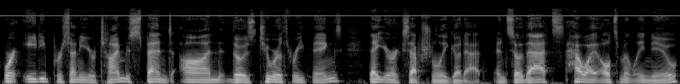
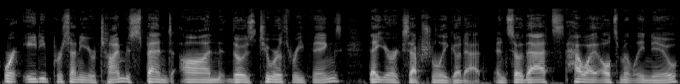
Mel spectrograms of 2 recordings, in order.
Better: second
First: high-pitched whine; noticeable; throughout; 10 kHz, 10 dB below the speech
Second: none

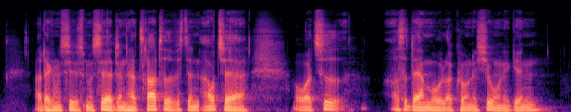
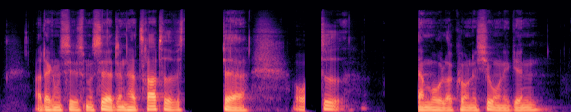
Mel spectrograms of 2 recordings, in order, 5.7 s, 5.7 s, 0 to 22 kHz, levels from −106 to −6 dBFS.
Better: first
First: none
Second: audio cutting out; at 2 s, at 3 s and at 4 s

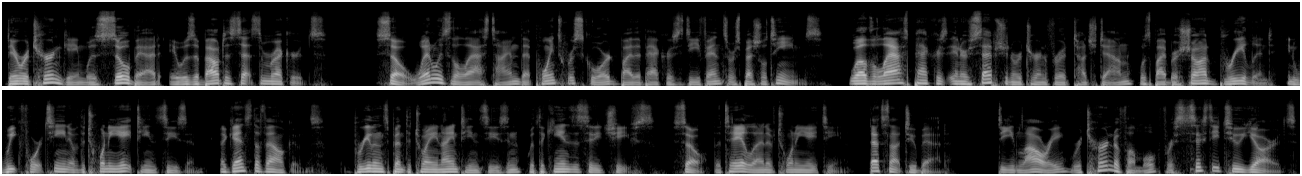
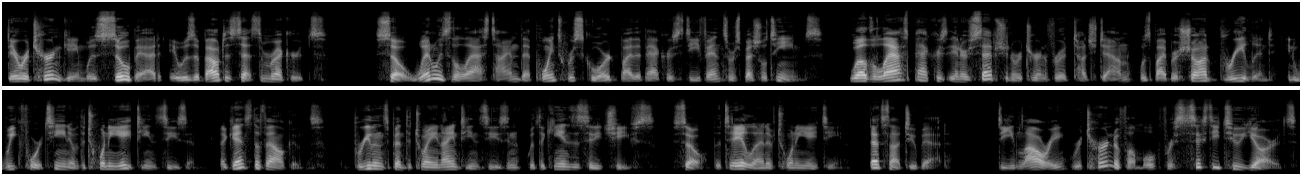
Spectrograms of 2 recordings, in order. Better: first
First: none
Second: thin; very; fading below 300 Hz

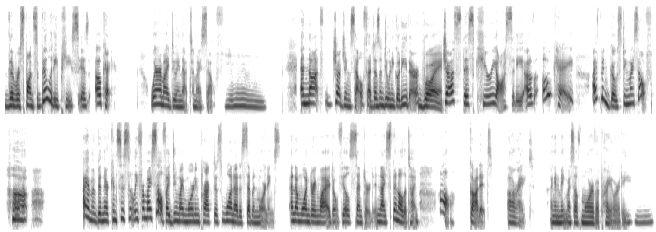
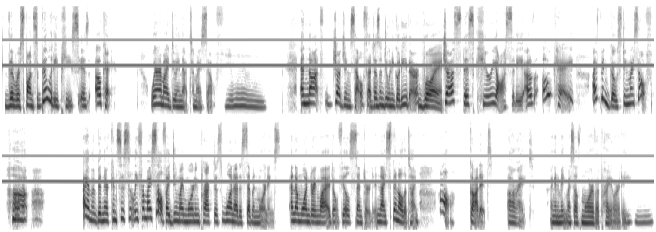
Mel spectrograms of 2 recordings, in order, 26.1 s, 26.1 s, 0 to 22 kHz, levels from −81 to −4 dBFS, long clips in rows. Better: first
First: none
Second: high-pitched whine; loud; throughout; 2.5 kHz, 9 dB below the speech

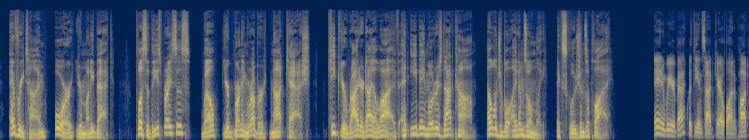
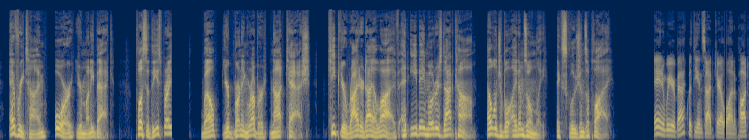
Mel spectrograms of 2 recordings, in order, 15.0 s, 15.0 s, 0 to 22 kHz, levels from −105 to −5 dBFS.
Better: first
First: none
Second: audio cutting out; at 3.5 s

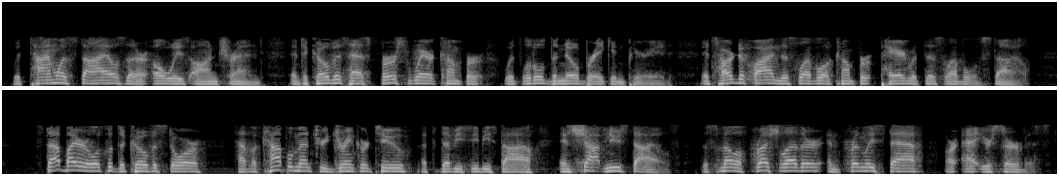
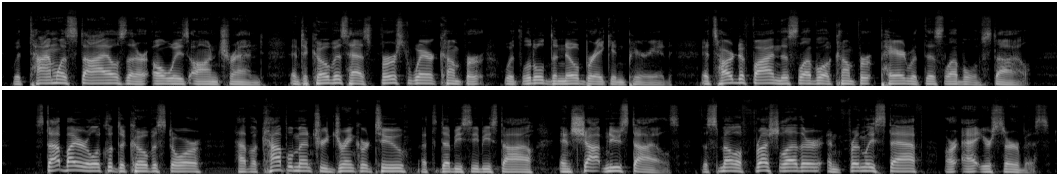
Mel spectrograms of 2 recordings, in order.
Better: second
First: garbled, watery; badly; nothing above 4 kHz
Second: none

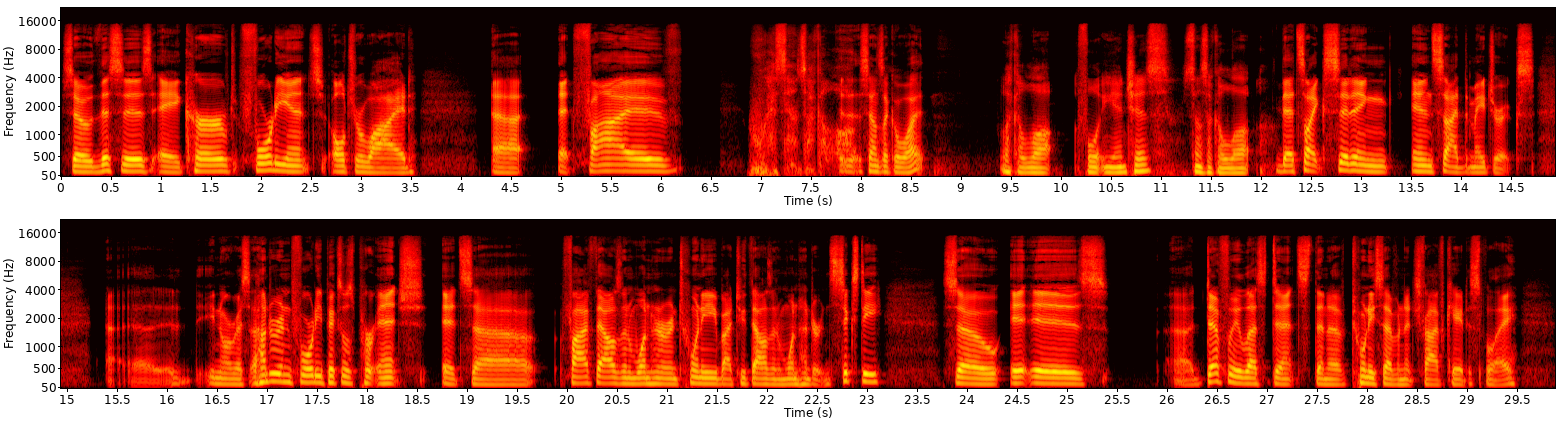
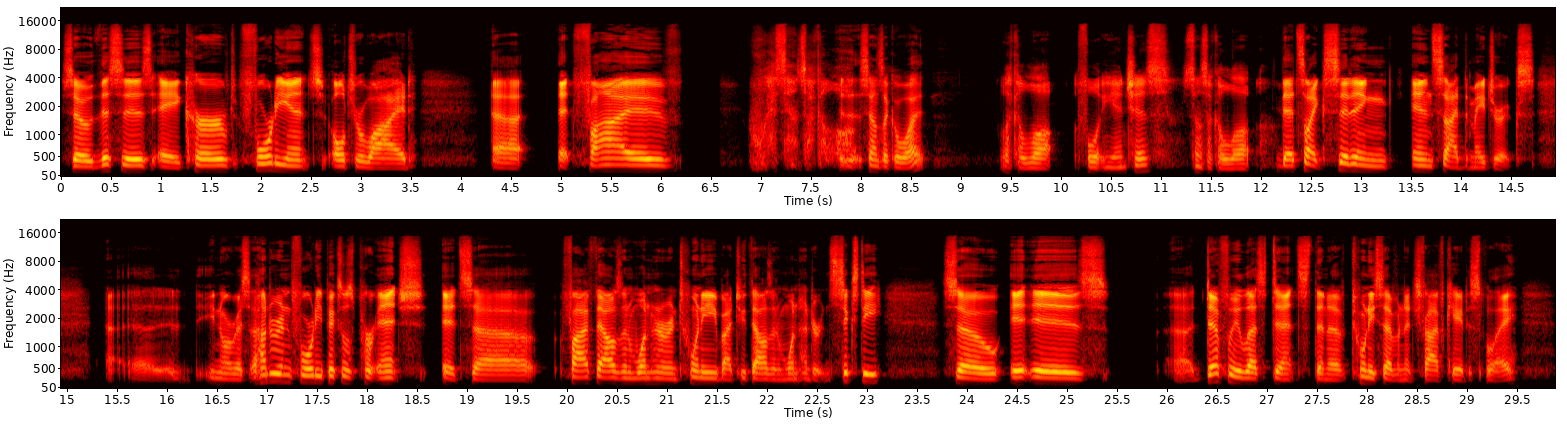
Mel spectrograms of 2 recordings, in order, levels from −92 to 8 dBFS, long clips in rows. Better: first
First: none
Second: thin; very; fading below 350 Hz

